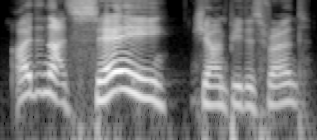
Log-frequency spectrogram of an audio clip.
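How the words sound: The word say carries the main stress. It may have been hinted at, not said. "if I emphasize the word say"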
